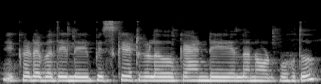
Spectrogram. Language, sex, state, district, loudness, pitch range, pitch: Kannada, female, Karnataka, Bangalore, -11 LUFS, 175-180 Hz, 180 Hz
